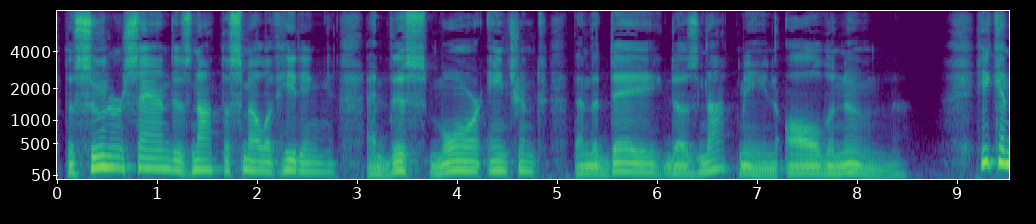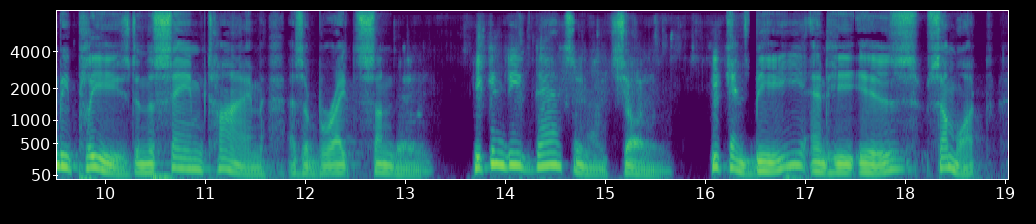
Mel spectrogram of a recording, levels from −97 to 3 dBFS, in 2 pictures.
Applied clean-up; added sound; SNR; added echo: neural mask model Resemble Enhance denoiser.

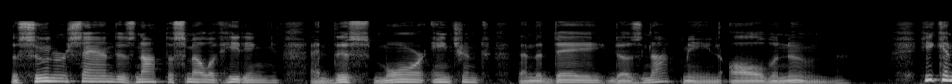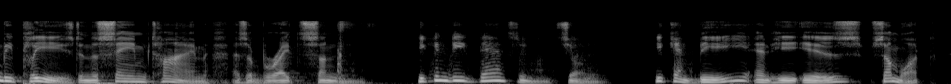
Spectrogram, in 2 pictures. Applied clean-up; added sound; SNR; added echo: neural mask model DeepFilterNet 3.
